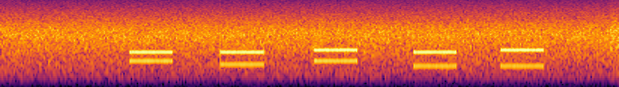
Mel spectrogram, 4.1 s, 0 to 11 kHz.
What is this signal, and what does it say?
DTMF, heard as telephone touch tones, dialled by hand, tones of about 290 ms, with radio hiss and a squelch burst at the end. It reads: #6D3A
